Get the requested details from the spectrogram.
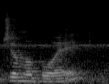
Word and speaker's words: Jumabhoy: So the H is silent. That's why I get a lot of Jumabhoy. but the A is before the B, so it doesn't really make sense.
